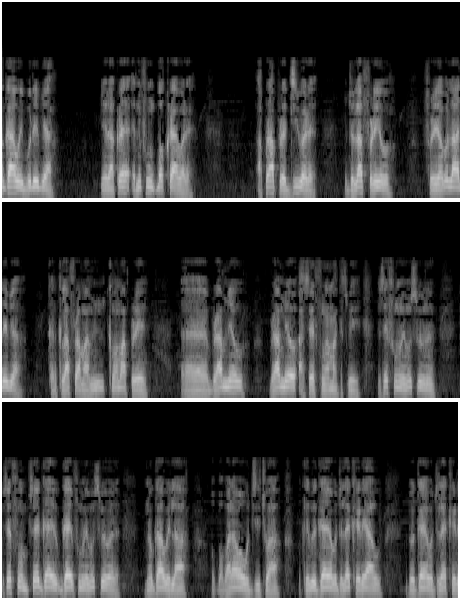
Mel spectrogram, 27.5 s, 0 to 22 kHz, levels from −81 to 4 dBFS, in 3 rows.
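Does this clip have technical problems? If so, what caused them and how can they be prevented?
Yes. Throughout the speech the treble is gone above about 6.6 kHz, and what remains below that cut-off is hissy and grainy, with roughened tones and smeared consonant onsets. The cause is likely heavy Vorbis compression: the encoder keeps a smooth spectral floor but quantises the residue so coarsely that fine detail turns into noise of similar energy. The degree of damage fits a bitrate of around 18 kbps. Encoding at a higher Vorbis quality setting, or at a bitrate well above this, would prevent it.

There is also a pre-echo from 23.51 to 23.54 s, where a short hiss runs for about 26 ms ahead of a sharp attack, which then sounds softened. The codec spreads quantisation noise across an entire transform block, so when a loud onset falls late in the block, the noise sized for that onset leaks into the quiet stretch before it. 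A higher bitrate, or an encoder with better transient detection and block switching, would prevent this smearing.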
